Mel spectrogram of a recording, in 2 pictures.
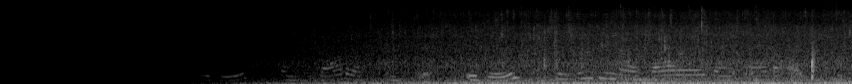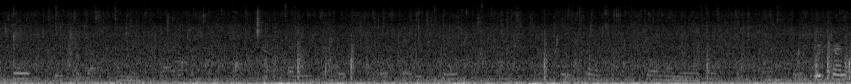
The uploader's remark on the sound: This episode is excerpts from field recordings I made in Japan in 2018. Travelling with three friends, we spent time in Kyoto, Higashi-Hiroshima and Uno, a coastal town providing access to the fabled art islands of the Seto inland sea. Most of this sonic montage is uninterrupted by explanation other than to introduce recordings made inside the remarkable Teshima Art Museum. Two large oval openings allow wind, light and sound into this unusual volume. It also acts as a sonic telescope, capturing and amplifying distant sounds.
